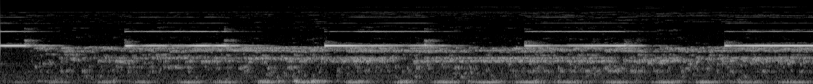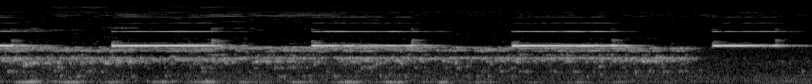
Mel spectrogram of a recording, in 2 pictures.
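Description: Warning buzzer on an LCD polarizer laminating machine beeping in a steady on-off pattern, about one second on and one second off, each beep ending in a short upward chirp. Underneath runs a steady whine that stops shortly before the end.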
